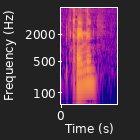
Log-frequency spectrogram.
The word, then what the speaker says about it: Kamen: Who, I hope I said that right. John Kamen? Kamen? – Kamen.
